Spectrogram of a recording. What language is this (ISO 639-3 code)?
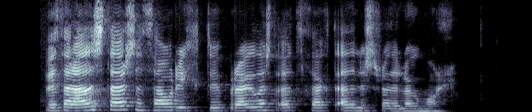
isl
